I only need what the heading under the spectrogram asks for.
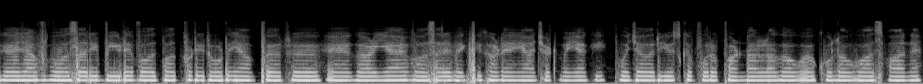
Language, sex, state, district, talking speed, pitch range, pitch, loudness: Hindi, female, Uttar Pradesh, Etah, 245 wpm, 190-195 Hz, 190 Hz, -12 LUFS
